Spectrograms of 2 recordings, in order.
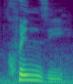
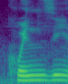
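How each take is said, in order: First: The middle consonant is a Z sound. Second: The same.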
